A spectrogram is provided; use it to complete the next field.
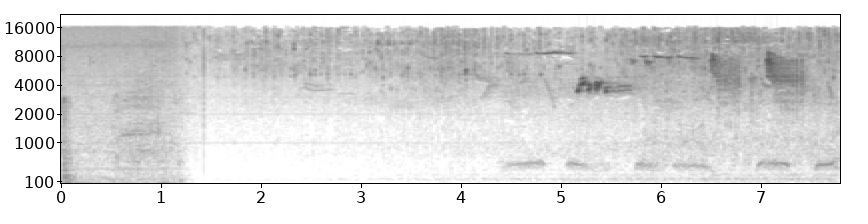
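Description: Faint birdsong in a quiet outdoor setting: a steady series of soft, low cooing notes repeating in a rhythm, with a few brief high chirps above them. No one is talking.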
